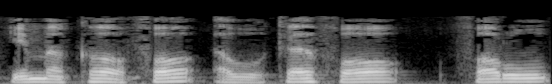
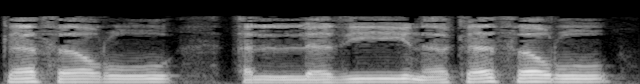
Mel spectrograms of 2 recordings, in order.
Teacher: نقول الكاف مرققة أو رقيقة والفاء كذلك، بعدهما الراء مضمومة مفخمة · Shown in: second take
